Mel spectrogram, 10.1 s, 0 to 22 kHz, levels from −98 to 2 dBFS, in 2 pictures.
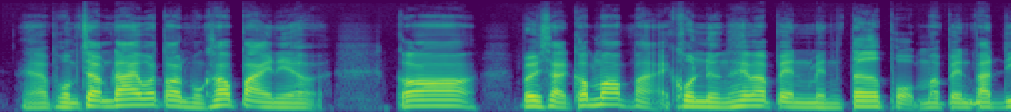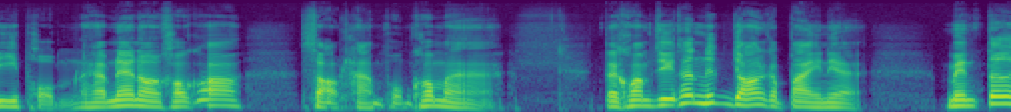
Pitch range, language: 135-175 Hz, Thai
